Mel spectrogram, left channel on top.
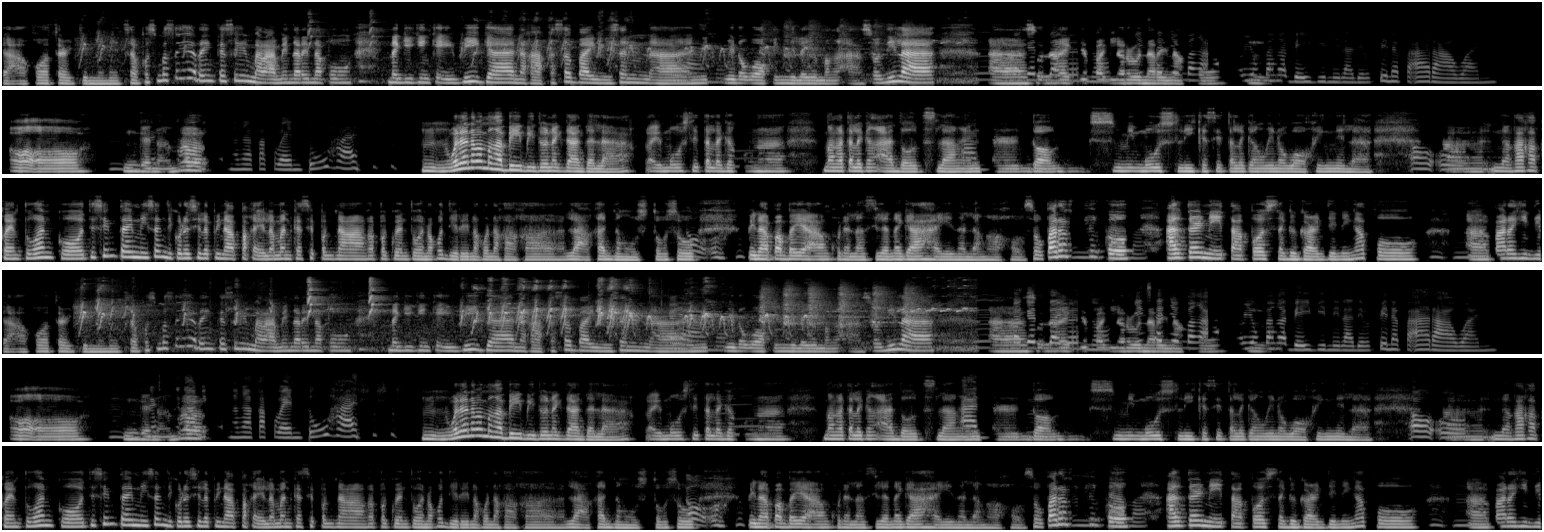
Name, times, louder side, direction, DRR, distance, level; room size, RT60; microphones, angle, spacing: voice 1, 0.0-10.7 10.9-12.1 12.5-12.6 15.5-16.3 16.6-17.4 19.6-29.5 29.8-38.0 38.3-46.2, left 4 dB, 30° left, 0.5 m, -25 dB
sound 1, 0.7-9.8, right 11 dB, 90° right, 1.1 m, -31 dB
voice 2, 6.7-7.3 9.5-12.1 12.4-14.9 16.5-19.4 22.5-23.2 25.0-25.9 29.5-30.1 37.6-38.5 41.3-42.2 45.1-45.7, right 4 dB, 60° right, 2.2 m, -38 dB
head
